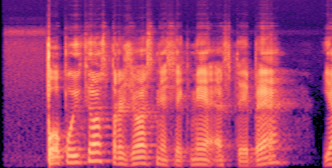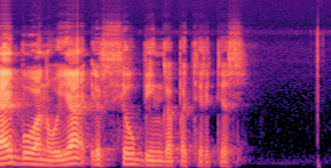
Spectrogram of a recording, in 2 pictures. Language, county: Lithuanian, Vilnius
